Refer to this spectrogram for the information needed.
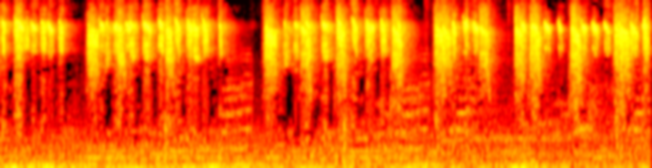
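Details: Flowerpecker fighting song used as a tutor and lure for small birds: four or five dense bursts of piercing, rapid chittering, each about a second long, split by short silences.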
